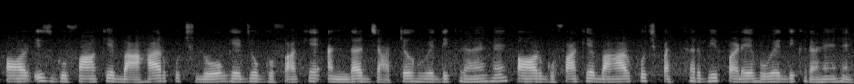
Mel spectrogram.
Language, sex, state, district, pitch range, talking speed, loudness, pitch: Hindi, female, Jharkhand, Sahebganj, 130-140 Hz, 210 wpm, -23 LUFS, 135 Hz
